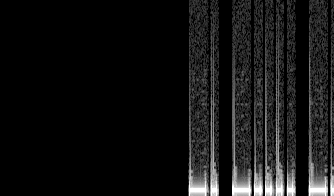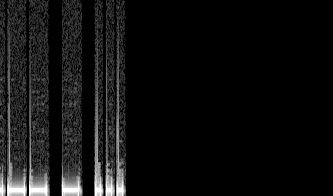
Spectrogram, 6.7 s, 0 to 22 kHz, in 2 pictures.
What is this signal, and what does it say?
Morse code, heard as a keyed tone, about 22 wpm, 700 Hz. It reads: N6YTS
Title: USA Call Signs - 5 Characters - Repeated 3x - 22wpm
